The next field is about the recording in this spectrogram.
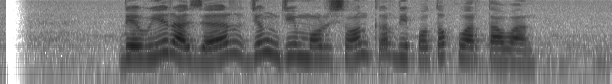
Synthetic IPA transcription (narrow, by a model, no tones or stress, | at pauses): dɛwiɾazərd͡ʒɨŋd͡ʒimɔɾisɔnkɨrdipɔt̪ɔkuwart̪awan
